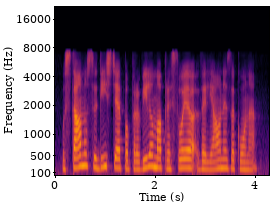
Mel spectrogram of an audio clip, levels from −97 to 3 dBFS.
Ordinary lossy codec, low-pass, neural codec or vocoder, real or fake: none; 7.2 kHz; codec, 16 kHz, 0.3 kbps, FocalCodec; fake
